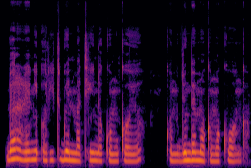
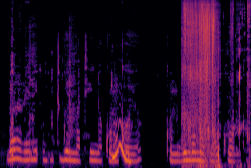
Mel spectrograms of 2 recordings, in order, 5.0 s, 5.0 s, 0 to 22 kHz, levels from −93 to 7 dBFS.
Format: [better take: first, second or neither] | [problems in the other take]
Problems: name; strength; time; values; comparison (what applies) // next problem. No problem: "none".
first | noise reduction (classical method spectral subtraction)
